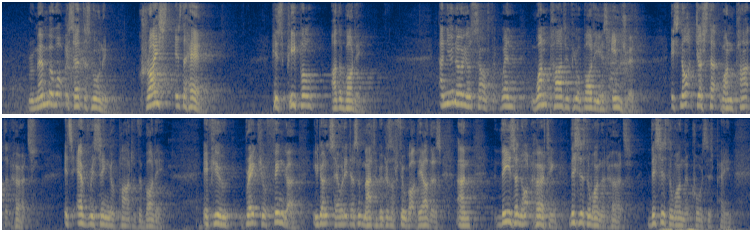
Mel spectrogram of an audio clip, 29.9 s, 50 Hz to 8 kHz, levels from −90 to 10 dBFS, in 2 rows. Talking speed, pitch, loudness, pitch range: 160 wpm, 170 Hz, -23 LUFS, 145-195 Hz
